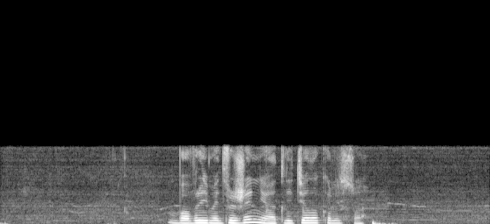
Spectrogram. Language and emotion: Russian, neutral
